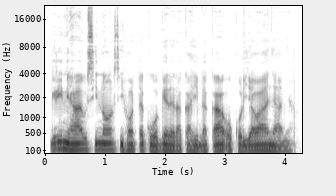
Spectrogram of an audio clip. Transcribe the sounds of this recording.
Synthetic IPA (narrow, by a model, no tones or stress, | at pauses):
ɡiɾinihausinɔsiɦɔtɛkuoɡɛɾɛɾakahidakao̰koɾjawaɲaɲa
